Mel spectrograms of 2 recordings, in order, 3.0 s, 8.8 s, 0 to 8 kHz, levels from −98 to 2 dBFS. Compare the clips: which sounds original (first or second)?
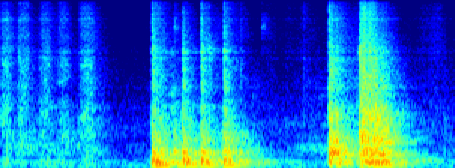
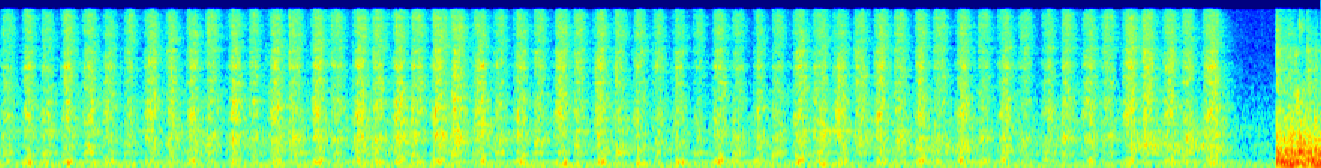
second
